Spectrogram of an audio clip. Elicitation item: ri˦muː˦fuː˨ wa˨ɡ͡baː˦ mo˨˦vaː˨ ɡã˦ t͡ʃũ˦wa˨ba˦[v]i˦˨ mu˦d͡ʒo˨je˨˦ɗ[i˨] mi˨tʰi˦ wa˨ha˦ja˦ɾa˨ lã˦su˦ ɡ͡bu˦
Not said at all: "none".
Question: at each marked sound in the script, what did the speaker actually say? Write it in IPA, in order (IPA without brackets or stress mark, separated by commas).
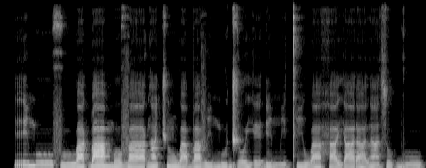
v, i˦˨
